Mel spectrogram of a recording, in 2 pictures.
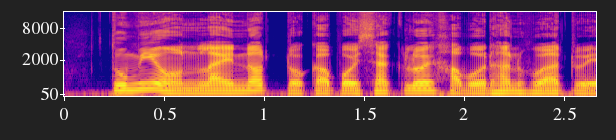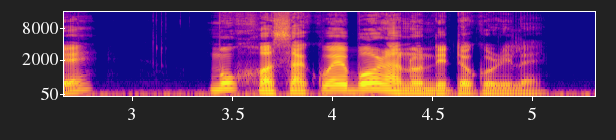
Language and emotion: Assamese, happy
